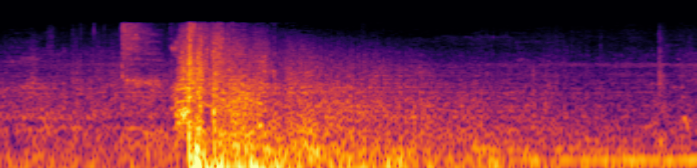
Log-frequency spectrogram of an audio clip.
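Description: One heavy blow of a barbed-wire-wrapped baseball bat striking a man, about a second in: a loud, sudden, deep hit with a short tail. A low steady drone comes in near the end.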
